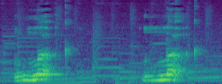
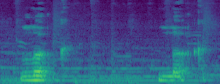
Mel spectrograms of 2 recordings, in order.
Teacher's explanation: the tongue is not touching the teeth it's in the back raised higher in the back of the mouth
